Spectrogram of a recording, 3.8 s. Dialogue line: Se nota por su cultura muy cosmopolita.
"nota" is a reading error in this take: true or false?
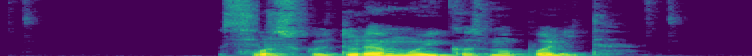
true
